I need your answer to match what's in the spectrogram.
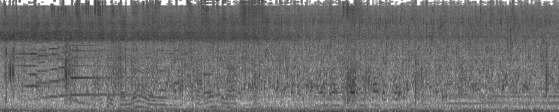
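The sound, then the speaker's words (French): Water trickles and splashes steadily down a rock-work fountain wall cascade with aquatic plants, in the aquatic garden level of a museum, a continuous wash of falling water with faint tonal sounds drifting in the background. “On a une espèce de mur fontaine, de cascade en rocaille, avec des plantes aquatiques.”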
